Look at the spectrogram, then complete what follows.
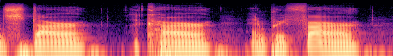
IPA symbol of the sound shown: ɜr, ɝ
